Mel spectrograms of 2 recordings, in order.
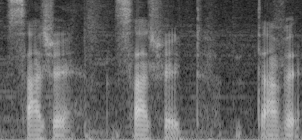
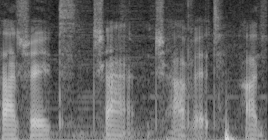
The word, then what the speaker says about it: Sajid Javid: Because although it didn't happen with this, they got Sajid David. Is that how you say it? 1 second. Yes, Sajid Javid.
